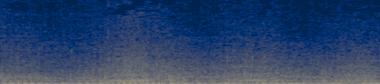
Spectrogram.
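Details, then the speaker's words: Injected automatic scooter that stalls when moved off its stand, turned or over potholes; on the stand after kick start, a short burst of even drone rising with throttle, smooth without stumbling, revving fine. "nah gini hidup yo motor langsung hidup digas enak Ya udah seenaknya nggak ada masalah"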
